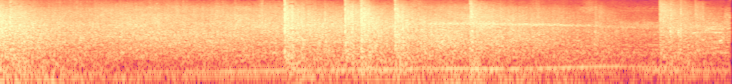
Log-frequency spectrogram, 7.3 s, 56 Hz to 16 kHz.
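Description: Katyusha rocket artillery barrage in the Company of Heroes 2 strategy game, a dense continuous rumble with several sharp impact bursts and a steady low drone throughout.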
